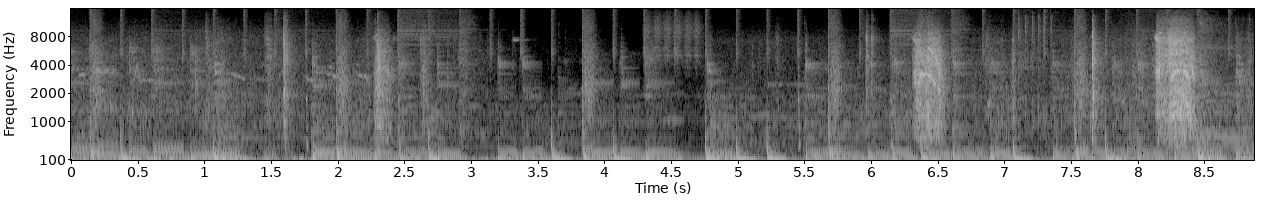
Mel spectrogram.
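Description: A power drill whirs in short bursts with pauses between, drilling a 3mm hole for car bonnet pins, joined by clattering tool noises and scraping close by.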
